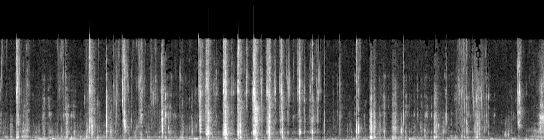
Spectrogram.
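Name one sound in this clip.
Fingers squish and mix saucy rice and meat.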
